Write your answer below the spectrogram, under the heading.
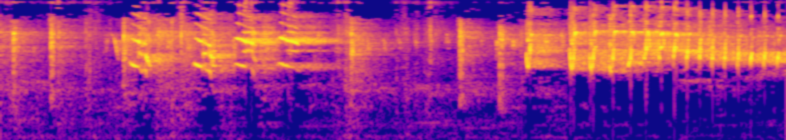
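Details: White-rumped shama in full song, filled with copied calls of sparrow, lovebird and kapas tembak. High, rapid chattering notes and twittering bursts, rising into a dense shrill warble toward the end.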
